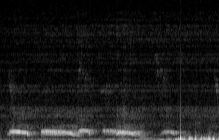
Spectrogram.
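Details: Spotted dove cooing around midday in Thailand; a phrase of several low, smooth, slightly falling coos in quick succession, followed by knocking and thumping noises.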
